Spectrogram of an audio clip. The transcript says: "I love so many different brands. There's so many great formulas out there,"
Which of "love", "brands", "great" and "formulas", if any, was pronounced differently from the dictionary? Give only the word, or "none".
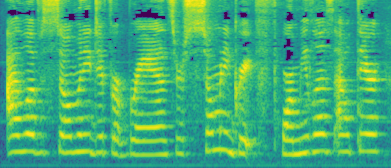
none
